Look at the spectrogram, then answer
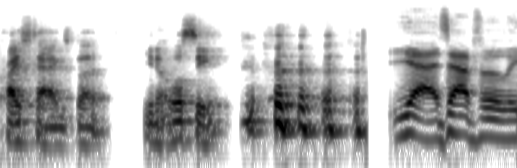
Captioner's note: laughs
